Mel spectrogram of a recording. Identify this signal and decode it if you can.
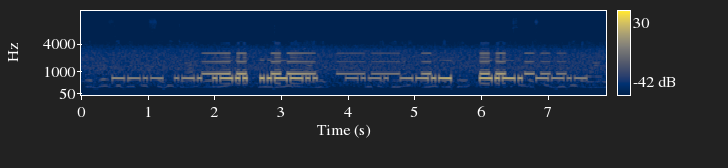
Morse code, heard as two keyed tones, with fading and speech in Sindhi. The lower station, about 22 wpm, 640 Hz: QRL? CQ CQ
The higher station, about 10 wpm, 890 Hz: NAME IS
